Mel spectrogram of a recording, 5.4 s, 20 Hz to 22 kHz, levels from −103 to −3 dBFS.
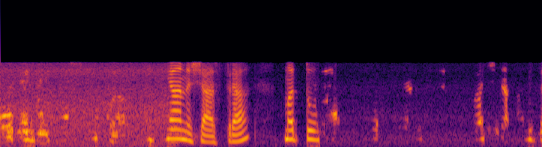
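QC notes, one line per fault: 0.00–1.66 s, other side's voice leaking through: a second voice sits under the talker at roughly 15 dB below, band-limited to about 4 kHz like the G.711 call path. The likely cause is a loudspeaker echo that the canceller failed to fully subtract.
0.00–1.70 s, speech suppressed in double talk: the talker's level dips by up to about 15 dB across most of this span while the leaked voice runs. This is likely the echo canceller ducking both signals because it could not separate near talker from echo.
3.16–3.22, 3.38–3.42, 3.73–3.78 and 4.86–4.99 s, other side's voice leaking through: short scraps of a second voice, ranging from roughly 15 dB to 30 dB below the talker. These are likely residual echo fragments slipping past the canceller in brief bursts.
3.17 s to the end, speech suppressed in double talk: the talker is pushed down hard, by as much as about 40 dB, while the far side is active. 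The likely cause is the canceller clamping everything during simultaneous talk.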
